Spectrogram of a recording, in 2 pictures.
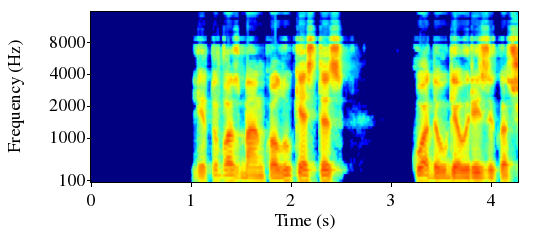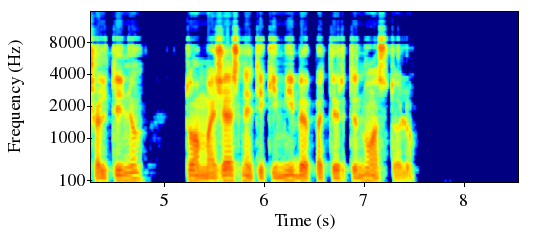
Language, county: Lithuanian, Vilnius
